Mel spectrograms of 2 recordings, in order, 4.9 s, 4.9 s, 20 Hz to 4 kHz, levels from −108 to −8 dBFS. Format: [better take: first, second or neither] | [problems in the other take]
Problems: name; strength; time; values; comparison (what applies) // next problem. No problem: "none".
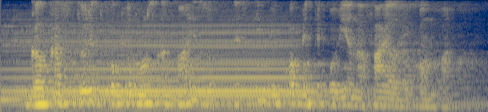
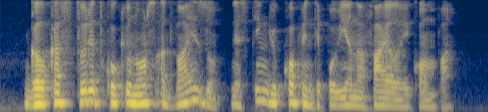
second | background sound (Bowed string instrument); 1 dB below the speech // room echo; dies away in 1.5 s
